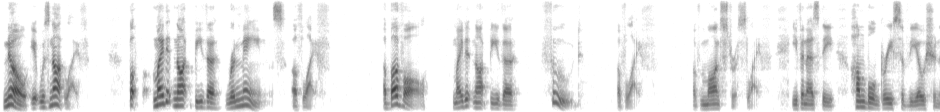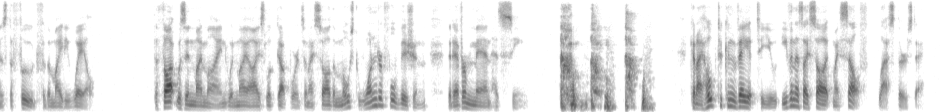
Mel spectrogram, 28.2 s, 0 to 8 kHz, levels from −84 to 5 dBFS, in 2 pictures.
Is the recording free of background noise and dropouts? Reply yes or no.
no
